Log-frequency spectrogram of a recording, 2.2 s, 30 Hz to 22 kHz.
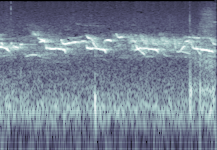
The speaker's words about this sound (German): Da haben wir eine neue Art, kann sein Bruder der Gartengrasmücke. Ich sage jetzt mal 4.40 Uhr. Das ist eine Mönchsgrasmücke.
